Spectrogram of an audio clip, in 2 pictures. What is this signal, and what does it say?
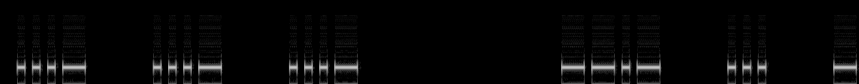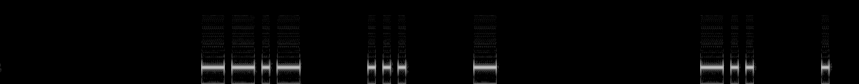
Morse code, heard as a keyed tone, about 16 wpm, spaced as for 9 wpm, 800 Hz. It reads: VVV QST QST DE
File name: Basic Sets / QST de WA7RSO / All Dits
